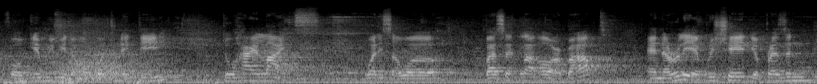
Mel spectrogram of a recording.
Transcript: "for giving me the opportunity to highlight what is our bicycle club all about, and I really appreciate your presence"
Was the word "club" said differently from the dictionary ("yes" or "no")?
yes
